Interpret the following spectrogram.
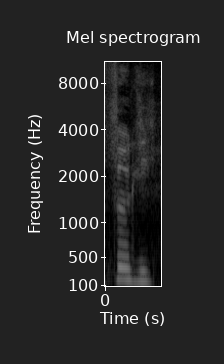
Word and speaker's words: fugue: Fugi state. The fugue.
